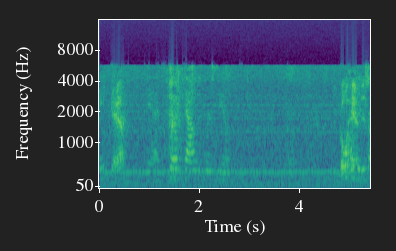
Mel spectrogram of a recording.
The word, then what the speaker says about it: Gad: Gad.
